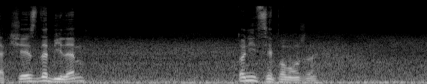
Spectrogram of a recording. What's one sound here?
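A middle-aged man speaks briefly and casually, close by.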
